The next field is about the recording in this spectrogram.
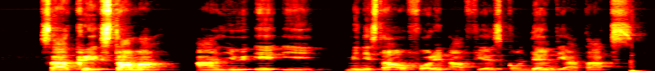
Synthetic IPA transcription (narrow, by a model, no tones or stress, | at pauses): sakɾikstama | ãnjuei | ministaɔv̥fɔɹɛ̃nafiaskɔ̃ndɛ̃mdiataks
